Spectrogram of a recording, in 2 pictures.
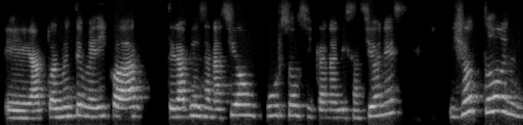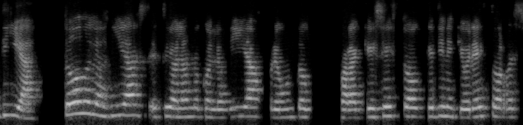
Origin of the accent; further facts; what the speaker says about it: Argentina; gracias por la presentación, Fairuz. Ahora estoy viviendo en Mar del Plata, soy argentina.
